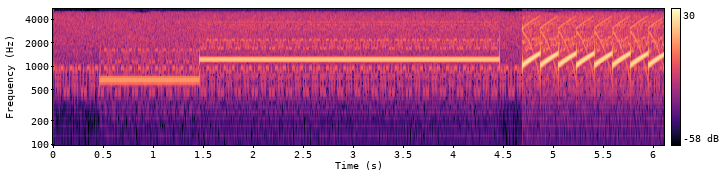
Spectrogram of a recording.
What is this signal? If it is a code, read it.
Two-tone page, heard as a one-second tone, then a three-second tone, about 670 then 1230 Hz. It is heard from 0.5 to 4.5 s.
